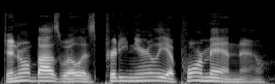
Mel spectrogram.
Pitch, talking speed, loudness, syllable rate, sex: 145 Hz, 195 wpm, -16 LUFS, 5.2 syllables/s, male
